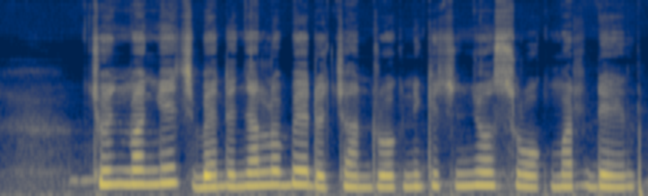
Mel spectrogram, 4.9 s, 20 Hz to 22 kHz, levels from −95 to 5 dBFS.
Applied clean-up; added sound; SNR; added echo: none; none; none; none.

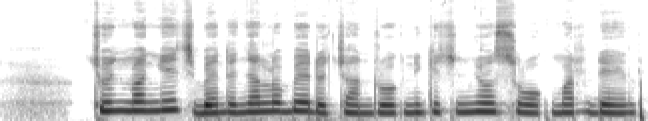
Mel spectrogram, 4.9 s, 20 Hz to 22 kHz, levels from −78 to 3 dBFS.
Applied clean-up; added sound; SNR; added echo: neural mask model Resemble Enhance denoiser.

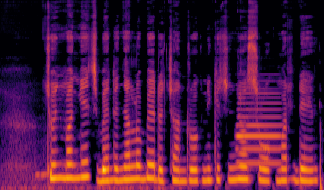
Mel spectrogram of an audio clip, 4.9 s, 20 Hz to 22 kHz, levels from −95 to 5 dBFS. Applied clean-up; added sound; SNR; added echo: classical method Wiener filter.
